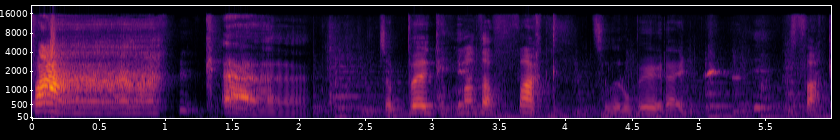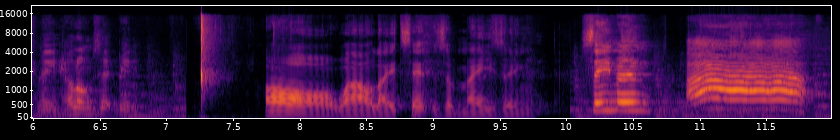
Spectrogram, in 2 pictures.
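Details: Adult man; Tourette syndrome vocal tics (coprolalia).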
